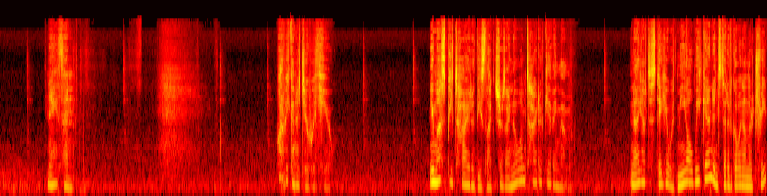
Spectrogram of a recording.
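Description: A woman speaks calmly and sternly, close by.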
